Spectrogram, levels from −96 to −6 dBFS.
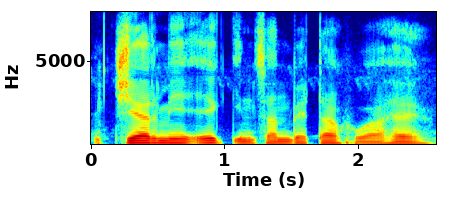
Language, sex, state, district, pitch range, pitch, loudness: Hindi, male, Arunachal Pradesh, Lower Dibang Valley, 100-120 Hz, 110 Hz, -18 LUFS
